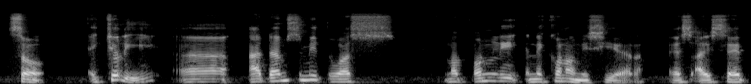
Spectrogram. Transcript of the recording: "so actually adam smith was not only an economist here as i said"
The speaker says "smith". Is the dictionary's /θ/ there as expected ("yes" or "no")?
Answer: no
